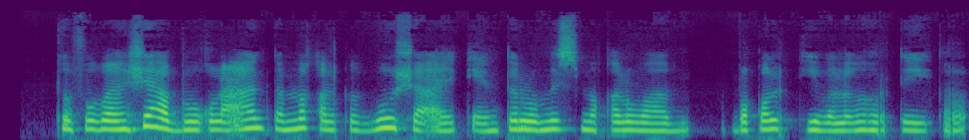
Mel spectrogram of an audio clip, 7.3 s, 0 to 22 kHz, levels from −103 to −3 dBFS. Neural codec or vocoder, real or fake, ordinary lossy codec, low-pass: codec, 44.1 kHz, 2.6 kbps, DAC; fake; MP3, 64 kbps; 19.8 kHz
